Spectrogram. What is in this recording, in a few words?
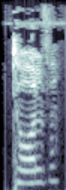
swedish twelve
